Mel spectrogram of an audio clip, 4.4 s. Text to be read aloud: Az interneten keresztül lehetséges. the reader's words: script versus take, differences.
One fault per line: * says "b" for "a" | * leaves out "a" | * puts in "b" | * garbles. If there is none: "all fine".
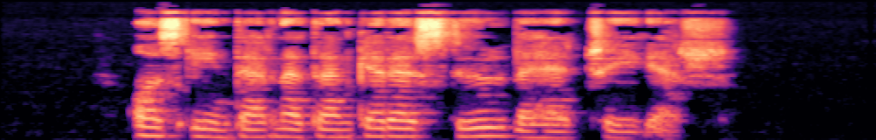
all fine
